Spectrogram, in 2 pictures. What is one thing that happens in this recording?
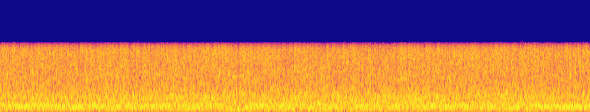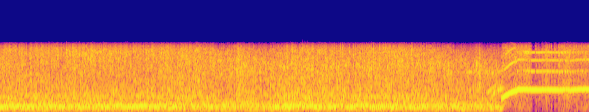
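Aerial fireworks shells boom and crackle in a dense finale barrage.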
